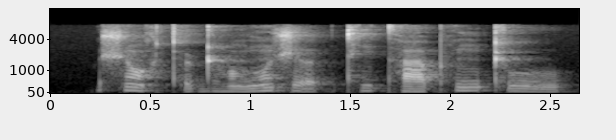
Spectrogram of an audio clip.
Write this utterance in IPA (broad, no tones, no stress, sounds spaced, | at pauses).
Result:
ʃ ɔ̃ x tʼ ø ɖʱ ɔ̃ ɡ õ ʃ ə | tʰ i t̪ʰ a pʰ ĩ ŋ tʼ u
